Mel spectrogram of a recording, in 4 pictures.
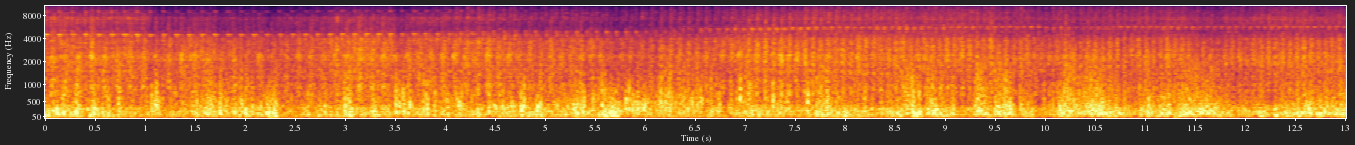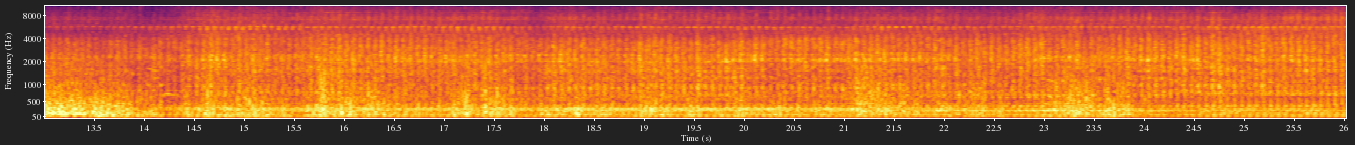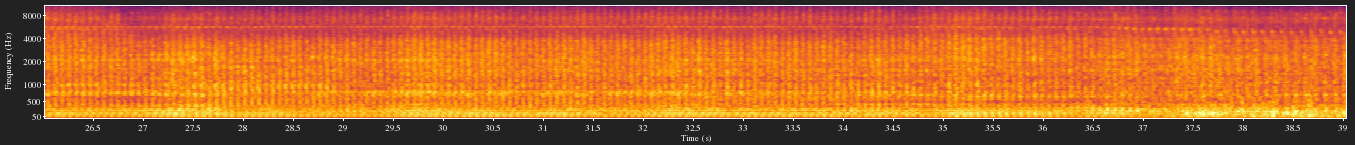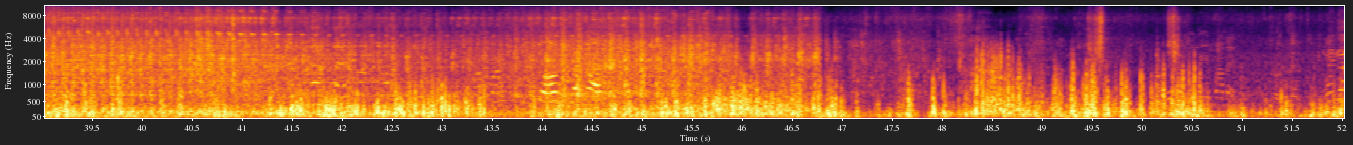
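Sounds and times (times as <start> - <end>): wind rushing: 0.0 - 30.9
boat engine chugging: 0.0 - 52.0
choppy sea: 0.0 - 52.0.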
